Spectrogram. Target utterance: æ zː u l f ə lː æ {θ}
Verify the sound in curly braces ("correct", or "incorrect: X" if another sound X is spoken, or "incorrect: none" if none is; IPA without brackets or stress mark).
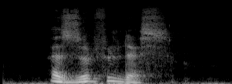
incorrect: s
